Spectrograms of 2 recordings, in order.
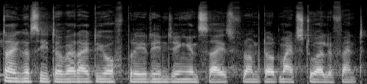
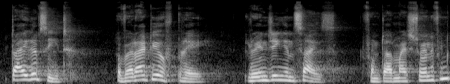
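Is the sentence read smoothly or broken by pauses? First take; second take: smoothly; pauses. First: It is read smoothly without unnecessary pauses. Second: It is read with unnecessary pauses between words.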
